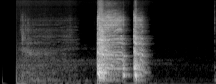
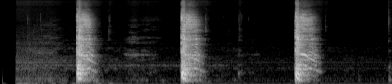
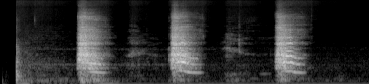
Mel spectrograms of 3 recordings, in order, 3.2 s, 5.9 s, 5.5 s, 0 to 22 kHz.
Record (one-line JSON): {"cough_length": "3.2 s", "cough_amplitude": 32767, "cough_signal_mean_std_ratio": 0.31, "three_cough_length": "5.9 s", "three_cough_amplitude": 32768, "three_cough_signal_mean_std_ratio": 0.27, "exhalation_length": "5.5 s", "exhalation_amplitude": 31777, "exhalation_signal_mean_std_ratio": 0.35, "survey_phase": "alpha (2021-03-01 to 2021-08-12)", "age": "18-44", "gender": "Female", "wearing_mask": "No", "symptom_none": true, "smoker_status": "Never smoked", "respiratory_condition_asthma": true, "respiratory_condition_other": false, "recruitment_source": "REACT", "submission_delay": "2 days", "covid_test_result": "Negative", "covid_test_method": "RT-qPCR"}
